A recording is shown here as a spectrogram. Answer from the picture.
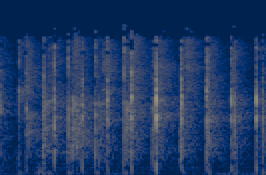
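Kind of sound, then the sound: human body sound, hands clapping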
